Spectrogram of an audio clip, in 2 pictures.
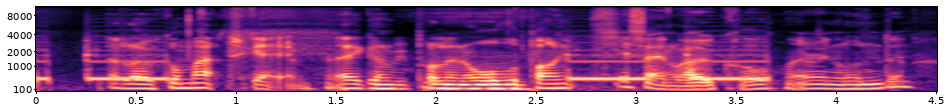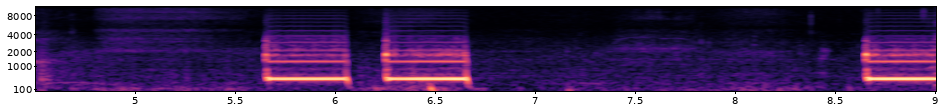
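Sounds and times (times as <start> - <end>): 
speech: 0.4 - 4.5
telephone ringing tone double ring: 5.7 - 6.7, 8.7 - 8.9.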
